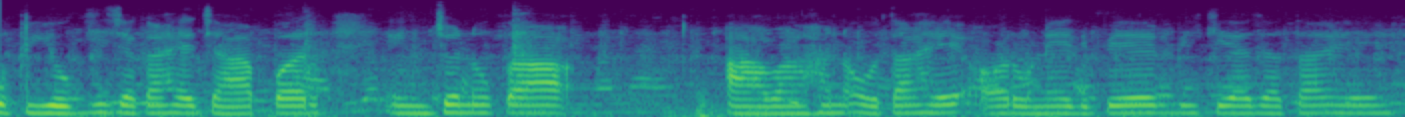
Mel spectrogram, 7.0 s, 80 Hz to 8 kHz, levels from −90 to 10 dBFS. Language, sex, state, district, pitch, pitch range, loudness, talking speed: Hindi, female, Goa, North and South Goa, 190 Hz, 180-195 Hz, -15 LUFS, 145 wpm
